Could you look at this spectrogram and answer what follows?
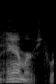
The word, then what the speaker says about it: Amherst: Home to folks like Kitty in Boston and Terry in Amherst, where only the H is silent.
